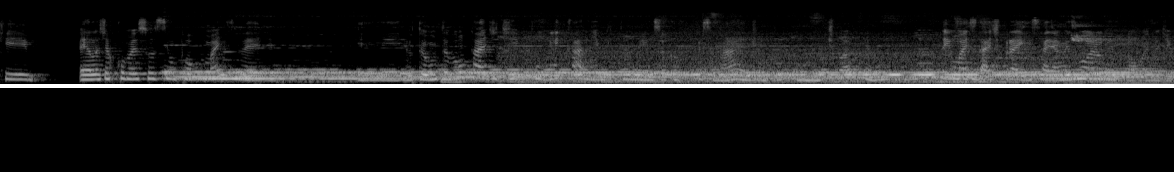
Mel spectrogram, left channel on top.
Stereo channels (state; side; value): silent; right; digital silence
